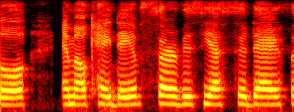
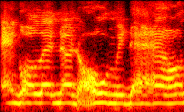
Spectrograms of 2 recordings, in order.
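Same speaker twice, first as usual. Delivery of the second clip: mocking, teasing imitation; 3 semitones higher, 3 dB quieter than usual. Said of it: "you said".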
